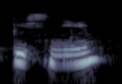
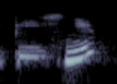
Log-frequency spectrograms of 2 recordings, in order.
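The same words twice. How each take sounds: First: Пісні with the weight on -ні; stress on second syllable. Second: Пісні with the weight on піс-; stress on first syllable. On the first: Teacher giving the plural form, second-syllable stress on пісні. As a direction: lean on the end of пісні. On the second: Teacher giving the singular case form, first-syllable stress on пісні. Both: Shown as a demonstration. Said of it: "Наголос може змінювати значення".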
